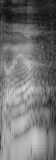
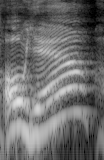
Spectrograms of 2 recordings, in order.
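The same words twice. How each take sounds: First: It sounds cool and almost cocky. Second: It sounds overly nice and eager.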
